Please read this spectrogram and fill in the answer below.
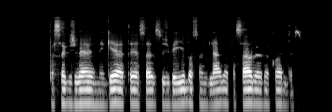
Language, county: Lithuanian, Klaipėda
